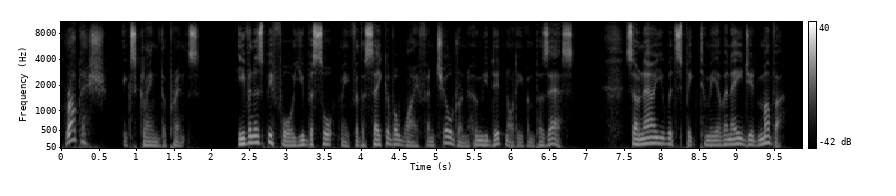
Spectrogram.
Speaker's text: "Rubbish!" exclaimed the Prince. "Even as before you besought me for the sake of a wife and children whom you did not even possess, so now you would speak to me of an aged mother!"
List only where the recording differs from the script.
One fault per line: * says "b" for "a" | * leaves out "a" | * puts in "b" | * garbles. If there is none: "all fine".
all fine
